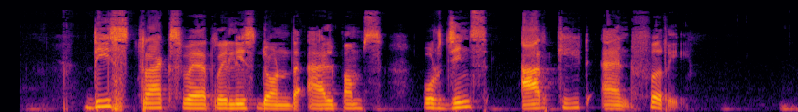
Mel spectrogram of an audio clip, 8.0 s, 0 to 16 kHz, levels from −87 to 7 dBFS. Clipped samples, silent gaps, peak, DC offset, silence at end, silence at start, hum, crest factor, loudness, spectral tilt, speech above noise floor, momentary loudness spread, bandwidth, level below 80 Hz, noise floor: under 0.1%; none; 0 dBFS; under 0.1%; 0.1 s; 0.85 s; none; 16 dB; -15 LUFS; -4.5 dB/octave; 46 dB; 11 LU; 11.5 kHz; -46 dBFS; -61 dBFS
